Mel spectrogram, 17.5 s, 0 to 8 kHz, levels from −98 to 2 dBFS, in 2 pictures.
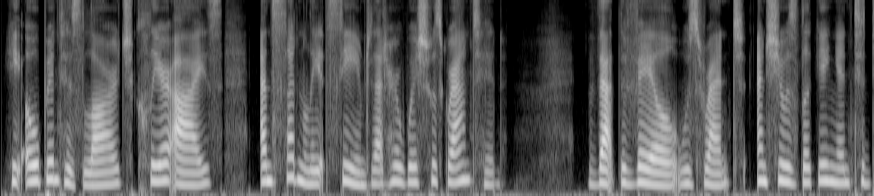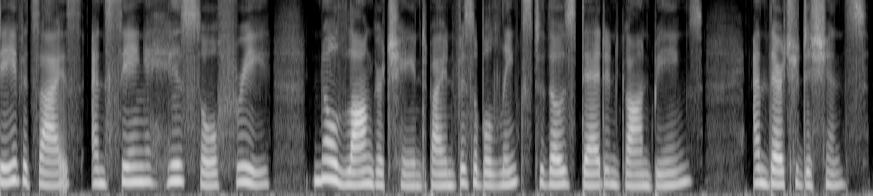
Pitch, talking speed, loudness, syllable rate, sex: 210 Hz, 160 wpm, -22 LUFS, 4.4 syllables/s, female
